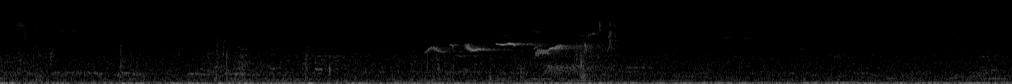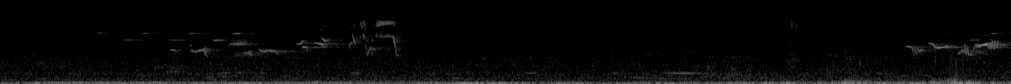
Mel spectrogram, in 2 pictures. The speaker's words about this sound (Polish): Dookoła piękna wiosna. Ptaszki śpiewają. Słychać trochę podmuchy wiatru.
